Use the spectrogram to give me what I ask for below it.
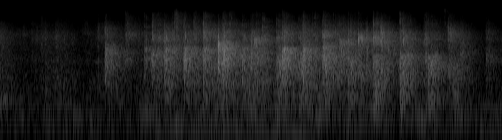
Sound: applause

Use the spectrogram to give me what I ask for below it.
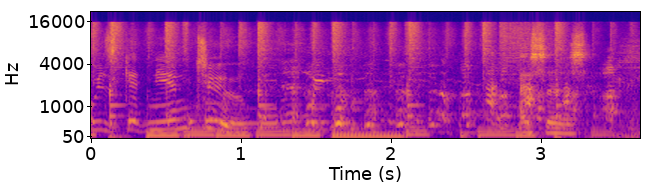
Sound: ladies giggling

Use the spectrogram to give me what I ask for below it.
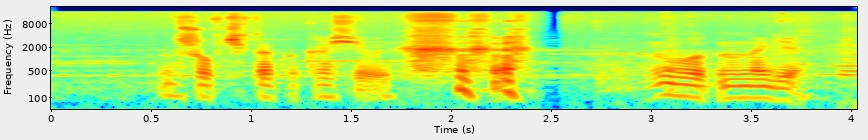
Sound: laughing

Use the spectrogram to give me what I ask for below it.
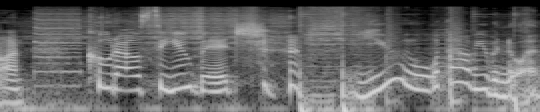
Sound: chuckles

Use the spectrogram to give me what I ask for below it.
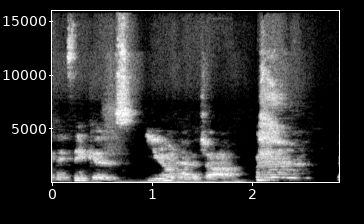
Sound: laughing

